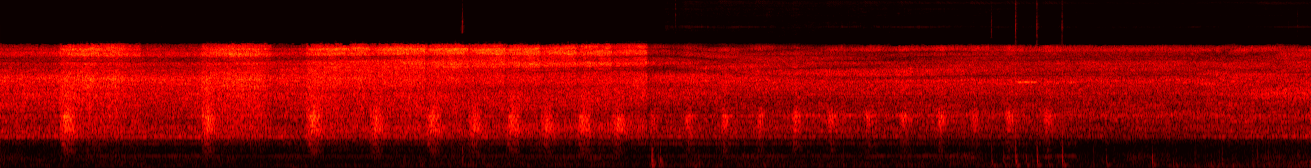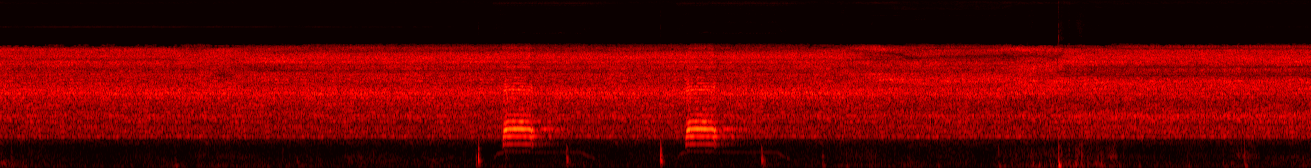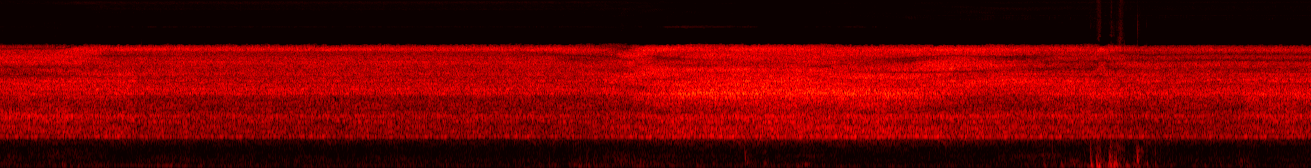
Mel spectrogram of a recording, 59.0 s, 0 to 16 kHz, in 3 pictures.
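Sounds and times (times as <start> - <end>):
model locomotive steam hiss: 0.0 - 59.0
whistle blasts: 27.2 - 28.0, 29.9 - 30.8.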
